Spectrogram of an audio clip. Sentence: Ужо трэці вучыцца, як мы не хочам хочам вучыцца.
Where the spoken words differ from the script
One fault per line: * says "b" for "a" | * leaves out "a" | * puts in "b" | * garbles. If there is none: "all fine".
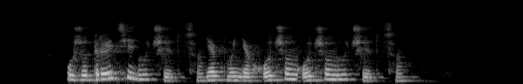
all fine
